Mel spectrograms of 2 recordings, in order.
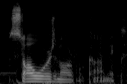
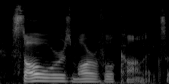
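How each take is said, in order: First: Said in the usual way. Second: "Star Wars Marvel comics" said slowly, each word weighed; slow and deliberate, tasting how strange "Star Wars Marvel comics" sounds; savoring odd phrase. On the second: Shown as a demonstration. Fan repeating a phrase he finds weird, slow and deliberate. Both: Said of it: "That's so weird to say".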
